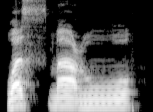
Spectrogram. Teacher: واو کو سین کے ساتھ ملانا ہے، سین میں سیٹی کی آواز پیدا کریں گے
